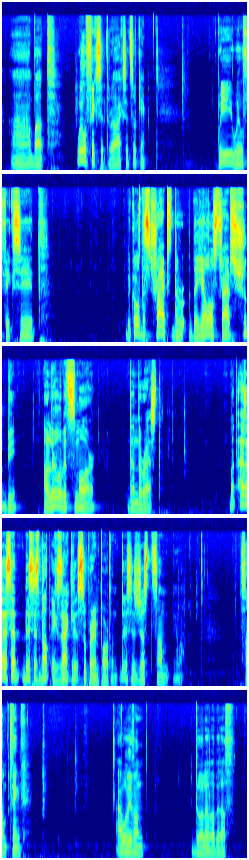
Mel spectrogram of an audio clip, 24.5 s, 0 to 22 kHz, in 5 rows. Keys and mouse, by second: 0.0-1.9 typing, 3.4 s, 17.4-20.8 alt+drag, 17.4-20.8 alt+middle drag, 17.4-20.8 alt+right drag, 19.5 ], 20.1 ], 20.1 ], 20.2 ].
